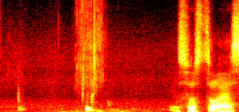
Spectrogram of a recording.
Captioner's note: water splashing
